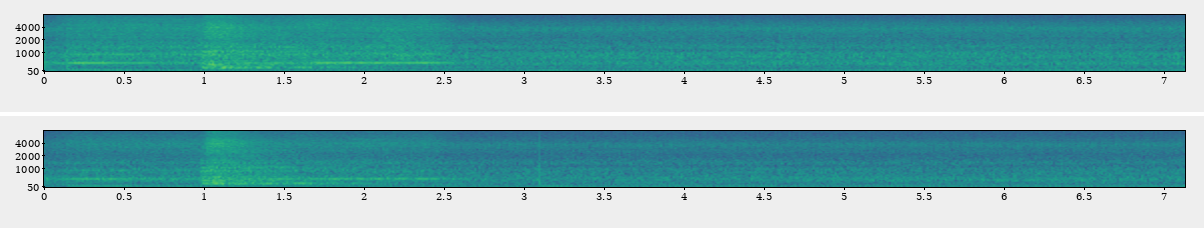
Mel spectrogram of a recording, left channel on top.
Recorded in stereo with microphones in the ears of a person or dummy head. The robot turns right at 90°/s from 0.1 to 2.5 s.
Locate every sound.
1.0 s a snare drum: 10° right (ahead or behind), 1.6 m; by 1.2 s 25° right (ahead or behind), 1.6 m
